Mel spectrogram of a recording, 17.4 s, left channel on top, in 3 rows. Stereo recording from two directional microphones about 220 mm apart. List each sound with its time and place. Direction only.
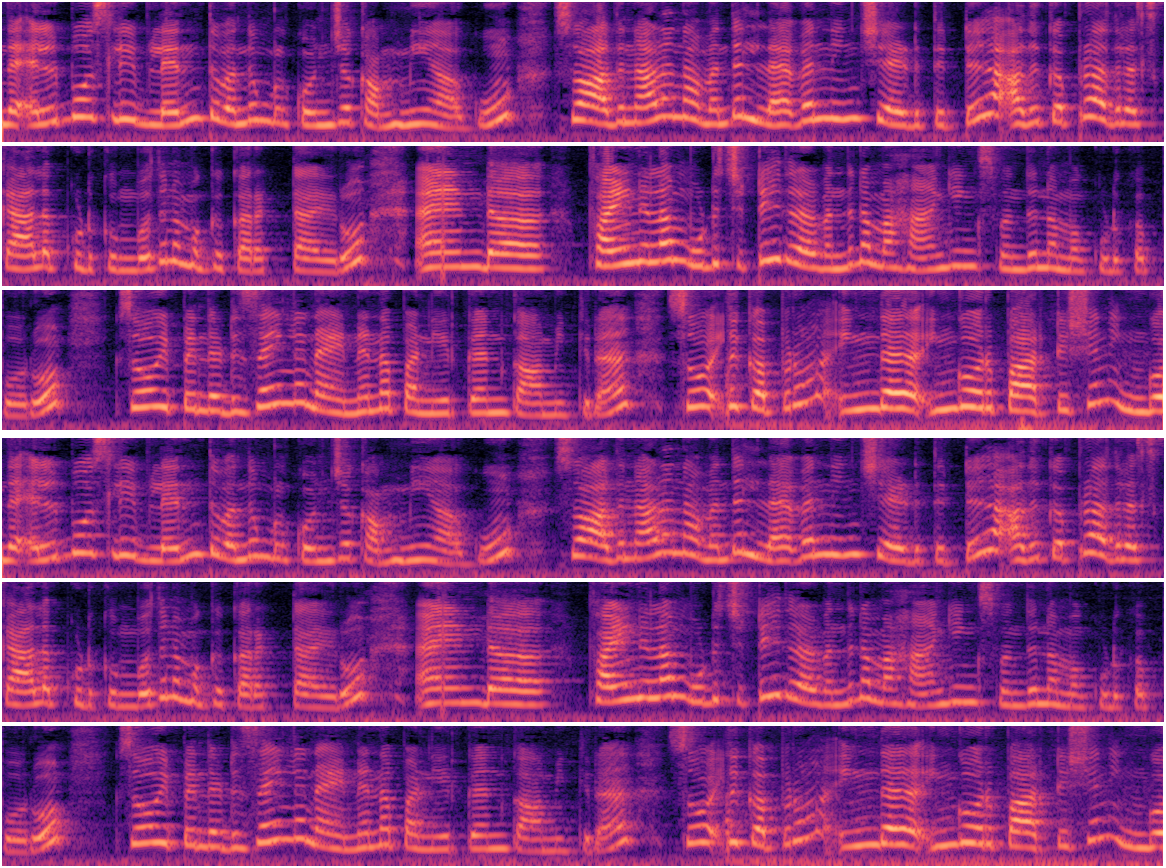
0.0 s a woman's voice: 25° left (ahead or behind)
